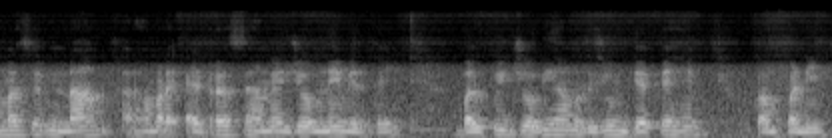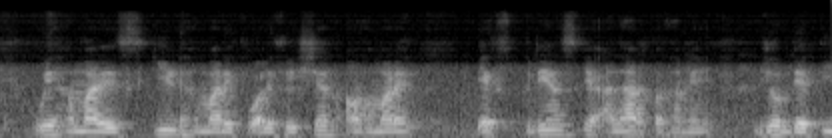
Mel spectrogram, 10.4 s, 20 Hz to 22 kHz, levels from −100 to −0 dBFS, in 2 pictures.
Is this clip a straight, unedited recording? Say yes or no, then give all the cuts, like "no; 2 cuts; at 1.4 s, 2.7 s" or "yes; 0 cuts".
yes; 0 cuts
